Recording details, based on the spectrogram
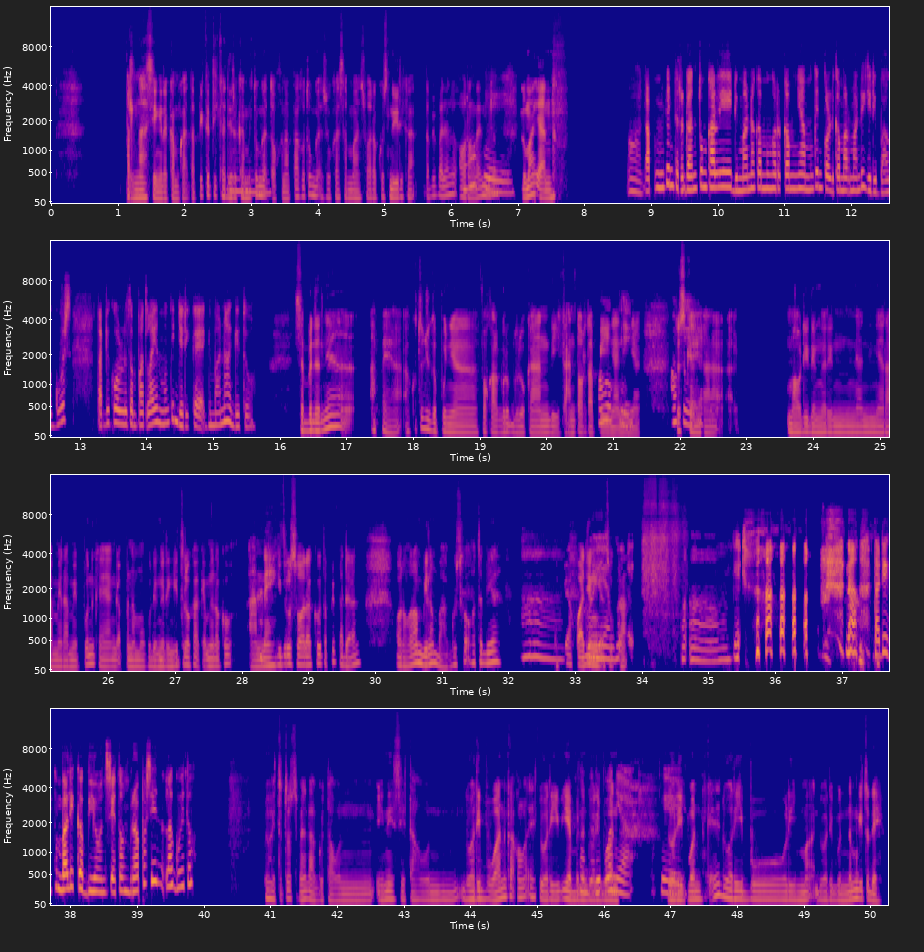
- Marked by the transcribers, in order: static; chuckle; chuckle; "padahal" said as "padaan"; chuckle; laugh; chuckle
- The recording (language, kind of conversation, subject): Indonesian, podcast, Lagu apa yang selalu kamu nyanyikan saat karaoke?
- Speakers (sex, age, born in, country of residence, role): female, 45-49, Indonesia, United States, host; male, 30-34, Indonesia, Indonesia, guest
